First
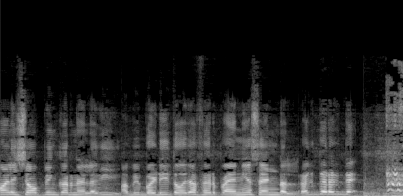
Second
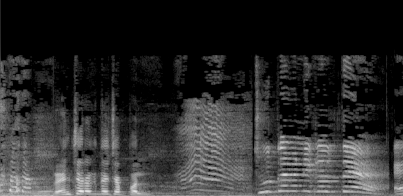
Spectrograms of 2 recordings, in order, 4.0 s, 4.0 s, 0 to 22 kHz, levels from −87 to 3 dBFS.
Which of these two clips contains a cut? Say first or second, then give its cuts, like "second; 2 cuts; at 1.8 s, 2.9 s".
second; 1 cut; at 2.4 s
